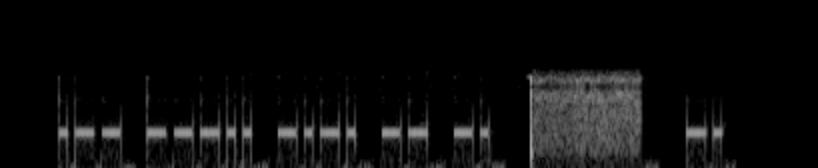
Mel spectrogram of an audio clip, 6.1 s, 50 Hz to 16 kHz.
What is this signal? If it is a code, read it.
Morse code, heard as a keyed tone, about 20 wpm, 750 Hz. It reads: W8CMN N
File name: w8cmn- -combined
